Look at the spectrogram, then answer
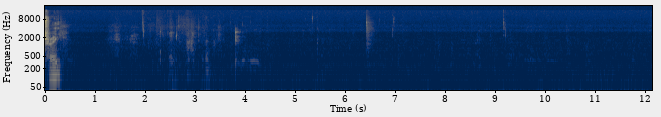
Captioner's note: silence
